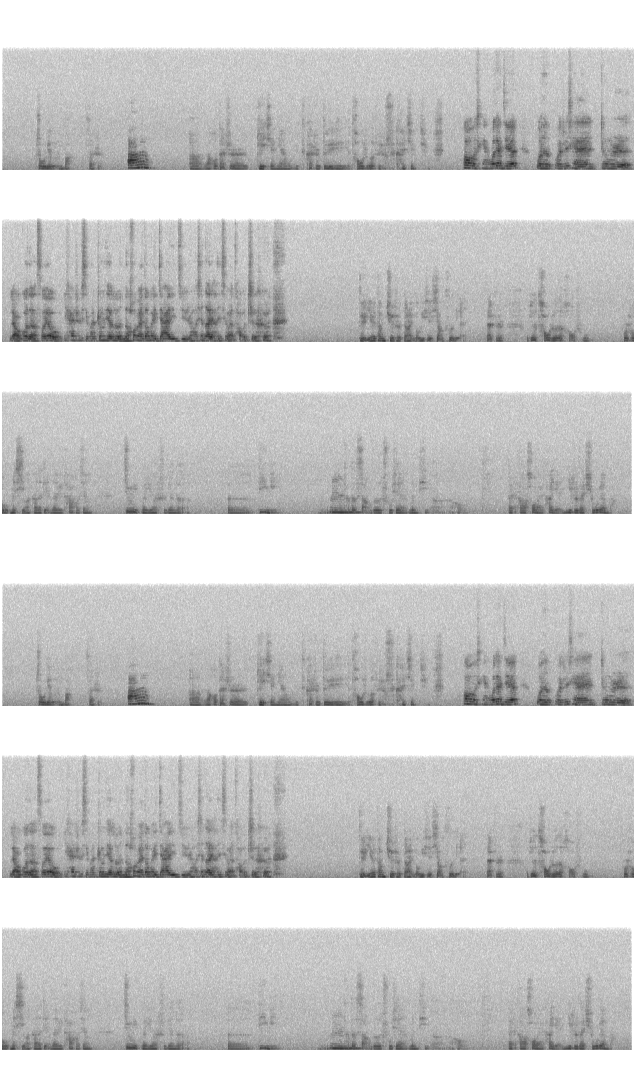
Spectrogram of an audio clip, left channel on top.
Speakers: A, in the centre; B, on the left.
A: 周杰伦吧，算是
B: 啊。
A: 啊。然后，但是这些年我开始对陶喆非常的感兴趣。
B: 哦，我天，我感觉我我之前就是聊过的所有一开始喜欢周杰伦的，后面都会加一句，然后现在也很喜欢陶喆。<laughs>
A: 对，因为他们确实当然有一些相似点，但是我觉得陶喆的好处，或者说我们喜欢他的点在于，他好像经历了一段时间的呃低迷，嗯，
B: 嗯
A: 他的嗓子出现问题啊，然后，但是他后来他也一直在修炼吧，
